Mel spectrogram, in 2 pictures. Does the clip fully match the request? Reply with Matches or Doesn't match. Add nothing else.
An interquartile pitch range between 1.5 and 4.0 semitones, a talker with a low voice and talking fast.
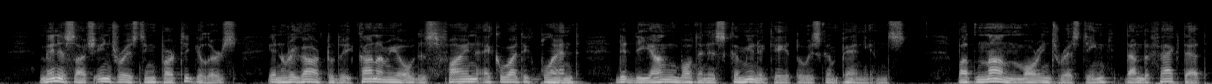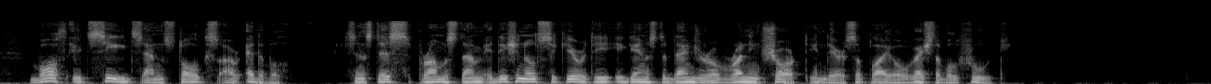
Doesn't match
